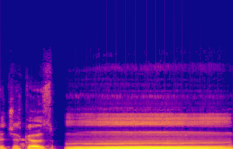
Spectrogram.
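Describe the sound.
A brief spoken phrase, then an AI voice hums a steady, unwavering drone for about two seconds, mimicking the constant hum of a running microwave oven, fairly loud.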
